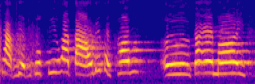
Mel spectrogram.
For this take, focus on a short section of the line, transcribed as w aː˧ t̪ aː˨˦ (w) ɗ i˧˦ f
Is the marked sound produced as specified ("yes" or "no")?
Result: yes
